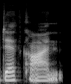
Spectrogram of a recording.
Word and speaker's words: DEFCON: from there uh but you did mention the deathcon is it did I pronounce that correctly okay awesome exactly what is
